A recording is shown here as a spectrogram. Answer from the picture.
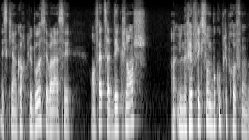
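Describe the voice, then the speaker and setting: With a quiet background, a man talks at a fairly quick pace in a fairly high voice with ordinary pitch variation. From Switzerland, Geneva. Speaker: cooperative cofounder. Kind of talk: interview. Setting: studio. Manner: halting, frequent fillers.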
